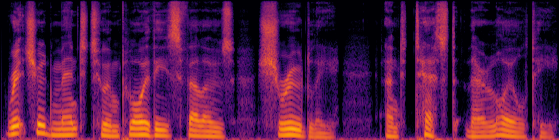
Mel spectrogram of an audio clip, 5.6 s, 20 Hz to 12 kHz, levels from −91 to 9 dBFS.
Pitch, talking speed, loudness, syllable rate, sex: 125 Hz, 120 wpm, -18 LUFS, 3.6 syllables/s, male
